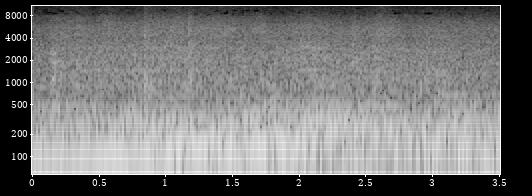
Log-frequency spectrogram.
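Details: Steady low engine rumble of a vehicle or train runs throughout, with faint traffic noise and no animal voice.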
